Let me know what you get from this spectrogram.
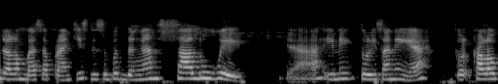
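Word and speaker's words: salut: Nah, ketika ada huruf konsonan di belakang, itu seringnya tidak dibunyikan. Ya, jadi ketika ada R di belakang, itu tidak dibunyikan. Ya, kita bunyikannya dengan salue.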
